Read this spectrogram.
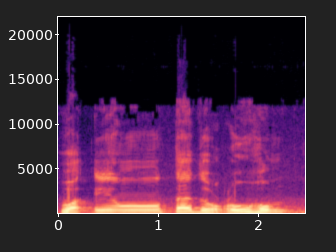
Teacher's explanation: تدعو میں دال ساکن ہے لیکن حرف قلقلہ ہے تو آواز لوٹتی بھی محسوس ہونی چاہیے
